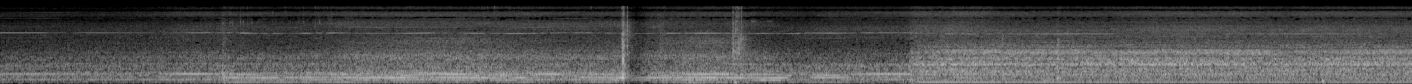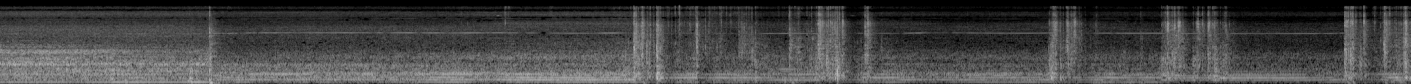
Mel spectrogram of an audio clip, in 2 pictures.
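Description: Bissell CleanView upright vacuum cleaner running steadily on carpet. In the last third, quick rattling clicks join in as small hard debris such as coins is sucked up through the brush head.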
